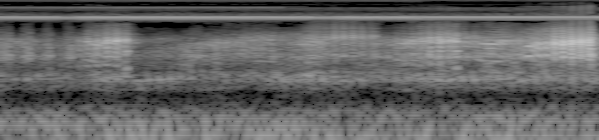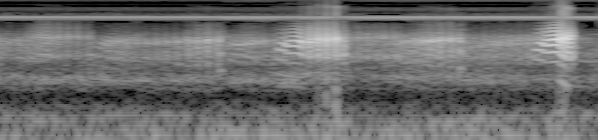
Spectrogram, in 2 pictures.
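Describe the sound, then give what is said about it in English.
A Cuban tree frog, a very large tree frog, in Florida gives raspy, chuckling calls in an irregular series of short bursts, with a few sharper, louder notes near the end, heard alone over a steady high insect-like hum. “Its call is somewhat like the chuckling sound of the”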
